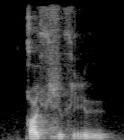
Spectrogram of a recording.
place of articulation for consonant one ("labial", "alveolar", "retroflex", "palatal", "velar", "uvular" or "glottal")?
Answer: uvular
